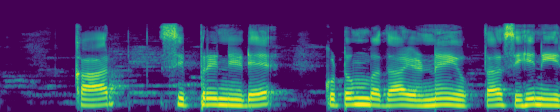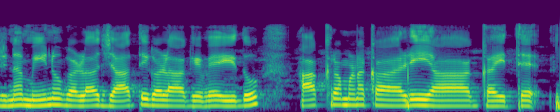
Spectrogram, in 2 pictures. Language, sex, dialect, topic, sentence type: Kannada, male, Mysore Kannada, agriculture, statement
